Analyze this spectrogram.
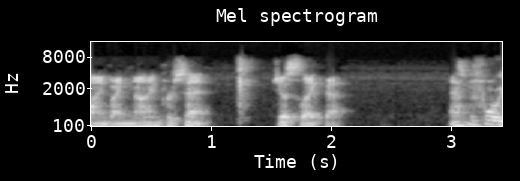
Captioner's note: fingers snapping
